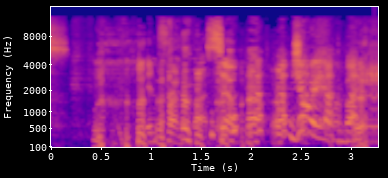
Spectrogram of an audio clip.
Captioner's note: laughter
